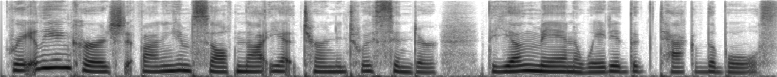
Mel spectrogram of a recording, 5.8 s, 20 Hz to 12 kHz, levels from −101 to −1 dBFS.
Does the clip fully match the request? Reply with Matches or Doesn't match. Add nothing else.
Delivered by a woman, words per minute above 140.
Matches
